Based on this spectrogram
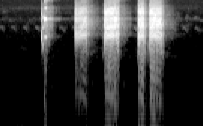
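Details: Black francolin calling: a short sharp note followed by harsh, grating, broadband bursts in a rhythm of one, one, then a quick double, about two seconds in all.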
